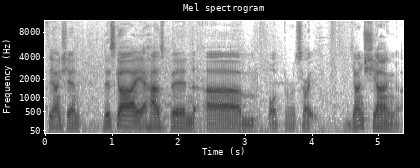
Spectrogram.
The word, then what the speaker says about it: Yanxiang: It should be Xiang. Look, Yanxiang? okay, so I need to really brush up my pronunciation of them. So when it's normally the IAN, it's N instead of An, which is a little bit of a different pronunciation.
